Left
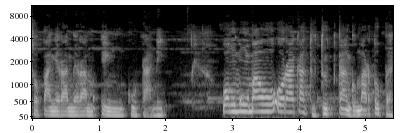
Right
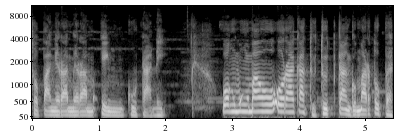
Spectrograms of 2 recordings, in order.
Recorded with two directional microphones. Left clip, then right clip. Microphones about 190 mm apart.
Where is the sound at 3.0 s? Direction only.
20° right (ahead or behind).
